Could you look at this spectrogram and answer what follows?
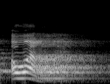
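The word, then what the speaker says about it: hour: यहाँ पर अवर, एच है वो साइलेंट रहता है, एच की कोई आवाज नहीं आती, अवर पढ़ते हैं इसको, अवर, अ की आवाज आ रही है, इसलिए एन का प्रयोग होगा।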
